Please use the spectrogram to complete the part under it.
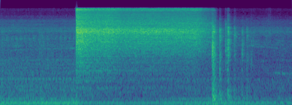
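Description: Compressed air hisses loudly from a bus's doors.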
